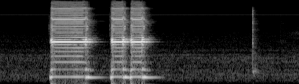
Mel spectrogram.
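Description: Horn on a Suzuki GSX-R600 motorcycle sounds close and loud: one long beep, then two shorter beeps in quick succession, followed by a faint click.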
